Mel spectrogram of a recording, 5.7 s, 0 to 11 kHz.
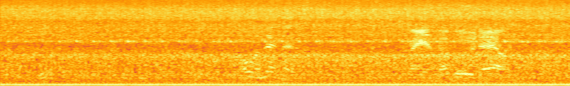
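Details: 2008 Cummins diesel with a fresh engine at first startup, 70 psi oil pressure: deep, smooth, even idle with a steady low drone and no knocks or ticks, running healthy.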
